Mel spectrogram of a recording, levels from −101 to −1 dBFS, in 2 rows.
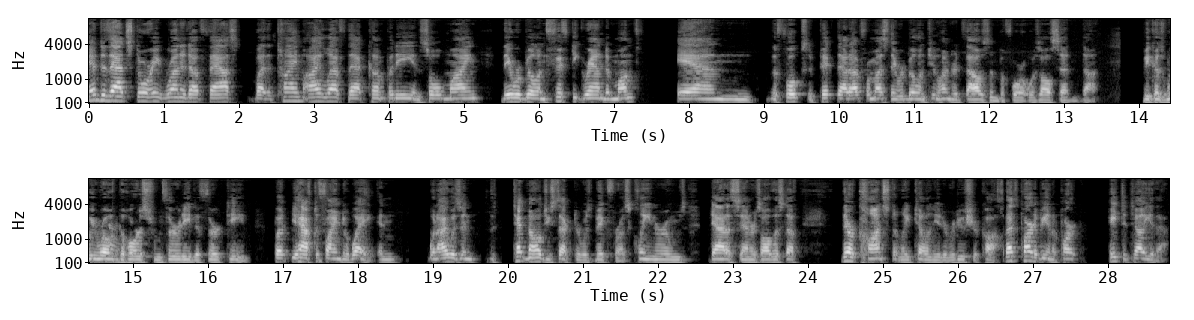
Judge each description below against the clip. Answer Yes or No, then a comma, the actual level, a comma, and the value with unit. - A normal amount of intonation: Yes, average, 4.2 semitones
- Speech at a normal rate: No, fast, 210 wpm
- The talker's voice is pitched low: Yes, low, 125 Hz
